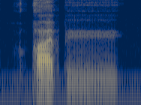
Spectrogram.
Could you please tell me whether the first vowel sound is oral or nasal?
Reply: oral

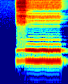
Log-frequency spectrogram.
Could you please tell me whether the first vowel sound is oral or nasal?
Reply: nasal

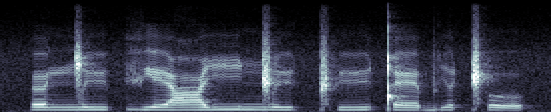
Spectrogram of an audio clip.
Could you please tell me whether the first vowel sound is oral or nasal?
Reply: oral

